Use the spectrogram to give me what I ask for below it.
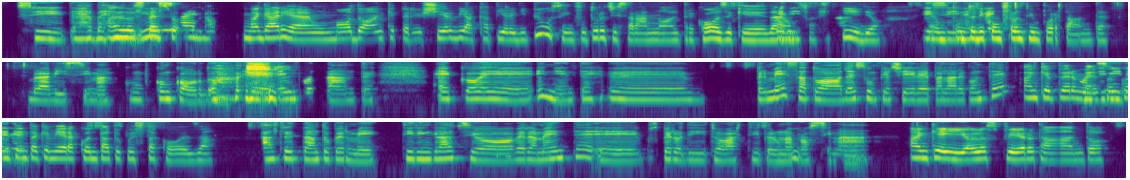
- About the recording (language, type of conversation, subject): Italian, unstructured, Qual è stato il momento più triste che hai vissuto con un parente?
- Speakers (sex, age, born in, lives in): female, 20-24, Italy, Italy; female, 55-59, Italy, Italy
- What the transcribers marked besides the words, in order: other background noise; chuckle; tapping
